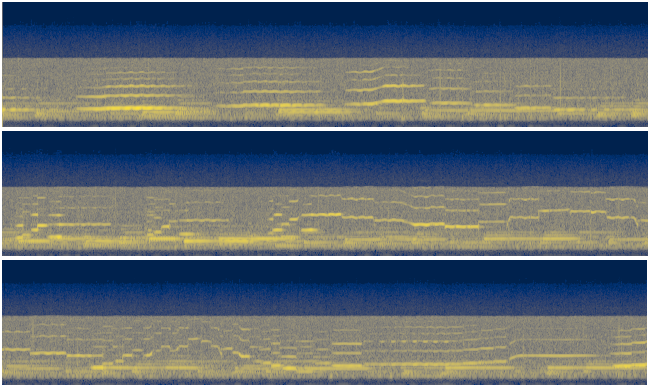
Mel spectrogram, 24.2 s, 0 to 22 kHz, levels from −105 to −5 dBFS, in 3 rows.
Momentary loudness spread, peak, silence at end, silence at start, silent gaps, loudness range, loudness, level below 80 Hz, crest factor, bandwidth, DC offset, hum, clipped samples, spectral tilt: 10 LU; -6 dBFS; 0 s; 0 s; none; 5 LU; -22 LUFS; -88 dBFS; 16 dB; 4.4 kHz; under 0.1%; none; under 0.1%; -5.5 dB/octave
